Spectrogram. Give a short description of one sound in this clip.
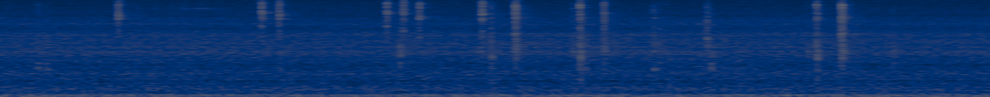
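Keys clack on a mechanical keyboard.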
